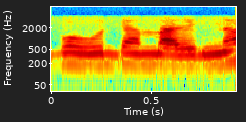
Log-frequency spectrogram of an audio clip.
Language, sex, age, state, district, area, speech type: Assamese, female, 30-45, Assam, Darrang, rural, conversation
